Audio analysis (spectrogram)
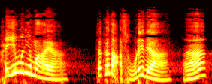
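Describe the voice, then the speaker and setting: A woman's voice: a little high, very animated, brisk, slightly rough, long reverb tail, full character voice. A woman with a Northeastern Chinese accent playing a brash, hot-tempered quarrelsome woman in a stage comedy sketch, with a mock-outraged, bickering delivery. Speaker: errenzhuan comic performer.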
